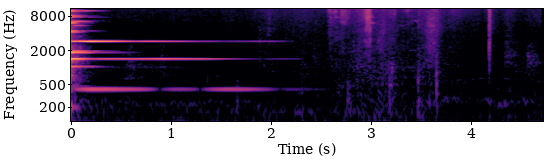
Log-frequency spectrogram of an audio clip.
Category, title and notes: Sound effects > Other mechanisms, engines, machines
metal shop foley -081
metal, boom, pop, knock, shop, tink, oneshot, rustle, perc, thud, tools, foley, bam, percussion, fx, wood, bang, sfx, sound, bop, little, strike, crackle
